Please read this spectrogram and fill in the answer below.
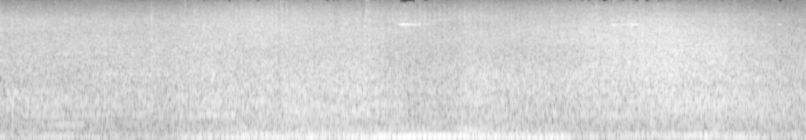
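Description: Cars driving past on a small-town street, engine and tyre noise close by. The sound swells to its loudest about halfway through, dips briefly, then rises again as a pickup truck approaches near the end.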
